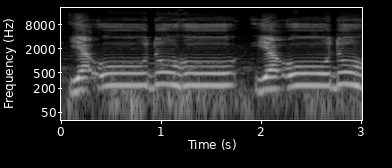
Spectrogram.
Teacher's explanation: واو مدہ ہے، آپ نے اسے ایک الف کے برابر کھینچ لینا ہے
